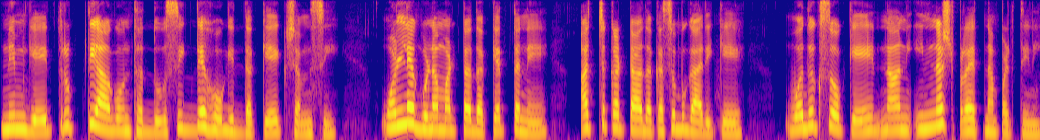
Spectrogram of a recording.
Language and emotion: Kannada, sad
